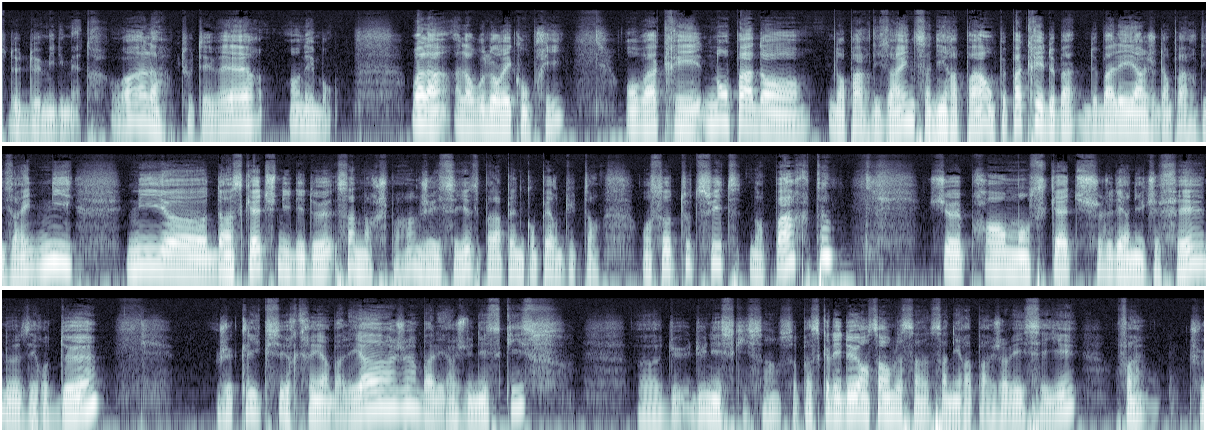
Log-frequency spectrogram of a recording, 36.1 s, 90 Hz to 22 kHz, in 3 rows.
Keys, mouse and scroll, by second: 0.5 KP_2, 0.7 Return, 3.3 click, 16.7-17.8 right drag, 18.7 click, 19.6 click, 28.9 click.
